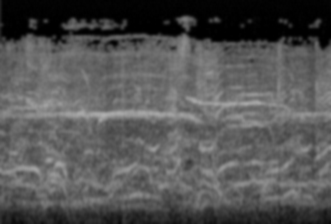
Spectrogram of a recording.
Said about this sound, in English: Supporters of Odinga poured into the streets, cheering and waiting for another chance to elect their candidate.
